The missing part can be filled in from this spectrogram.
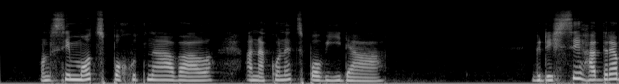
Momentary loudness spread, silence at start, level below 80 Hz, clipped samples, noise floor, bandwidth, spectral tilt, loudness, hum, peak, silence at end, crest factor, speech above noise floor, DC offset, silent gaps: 9 LU; 0.4 s; -44 dBFS; under 0.1%; -58 dBFS; 12.5 kHz; -6 dB/octave; -25 LUFS; none; -8 dBFS; 0 s; 16 dB; 35 dB; 2%; none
